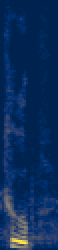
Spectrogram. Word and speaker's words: Kubb: It looks like Cub. K-U-B-B is pronounced Coob.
